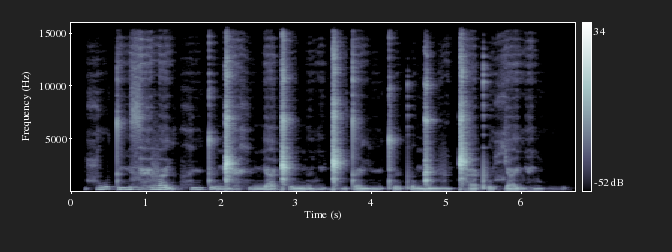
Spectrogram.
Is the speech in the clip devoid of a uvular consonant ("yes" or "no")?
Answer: yes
